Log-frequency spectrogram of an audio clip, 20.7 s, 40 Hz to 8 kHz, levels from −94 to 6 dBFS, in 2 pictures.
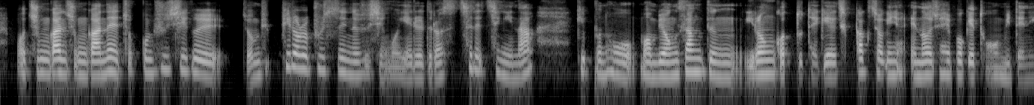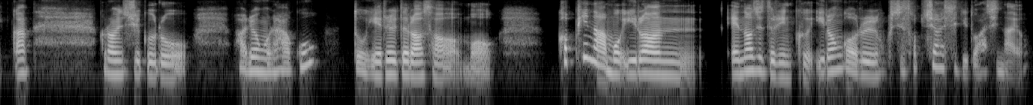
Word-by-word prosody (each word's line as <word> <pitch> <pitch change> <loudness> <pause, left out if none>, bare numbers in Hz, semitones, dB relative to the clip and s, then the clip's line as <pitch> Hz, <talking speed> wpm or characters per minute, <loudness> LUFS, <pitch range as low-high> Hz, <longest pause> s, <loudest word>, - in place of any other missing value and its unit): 뭐 - - -4
중간중간에 200 0 +5
쪼끔 210 - -8
휴식을 215 -5 0 0.2
좀 - - -7
피 180 - -9
피로를 260 -3 0
풀 235 -1 -8
수 225 0 -4
있는 185 -3 -5
휴식 - - -1
뭐 90 0 -11
예를 165 0 -4
들어 160 +1 -5
스트레칭이나 200 -6 -3 0.4
깊은 195 -2 -8
호흡, 185 -5 -5
뭐 175 - 0
명상 185 +5 +1
등 170 -4 -4
이런 190 +1 +1
것도 - - -3
되게 170 0 -2
즉각적인 190 -2 0
에너지 180 +2 0
회복에 185 -2 0
도움이 90 - -8
되니까는 155 +7 -1 0.7
그런 190 -1 +3
식으로 180 -4 0 0.5
활용을 225 -2 0
하고. 310 +7 -3 0.3
또 - - -2
예를 190 +1 +3
들어서 175 -2 +4
뭐 - - -3 0.6
커피나 355 +1 +5
뭐 195 -2 +3
이런 190 -2 +4 0.4
에너지 220 +3 +4
드링크 170 -4 -2
이런 225 +3 +1
거를 180 -2 +1
혹시 - - 0
섭취하시기도 275 +7 -1
하시나요? - - -2
190 Hz, 315 characters per minute, -25 LUFS, 180-215 Hz, 0.7 s, 중간중간에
